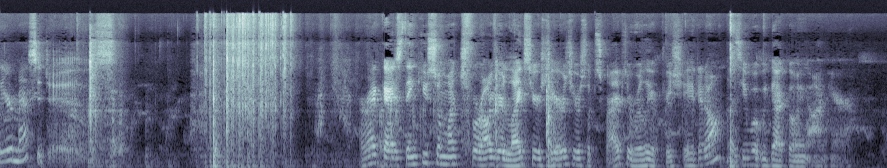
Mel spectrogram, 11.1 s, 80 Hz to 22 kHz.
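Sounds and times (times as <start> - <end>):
cards being riffle-shuffled: 2.6 - 3.8.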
